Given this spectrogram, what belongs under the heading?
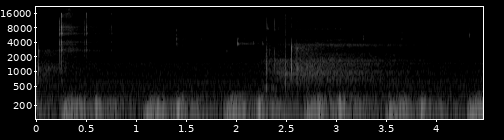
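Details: Soft regular heartbeat at about 74 beats a minute, recorded as a binaural ASMR meditation soundtrack, with faint clicks and light tones in the background; normal heartbeat.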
